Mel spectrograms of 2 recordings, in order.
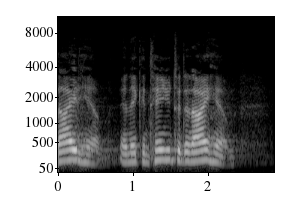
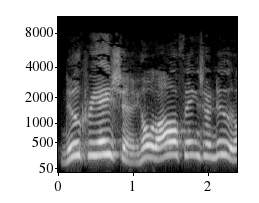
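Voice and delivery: loud, higher ringing proclamation of the verse; proclaiming; 6 semitones higher, 8 dB louder than usual. Real, not acted. Preacher opening the sermon to his congregation, ringing proclamation. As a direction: call it out to the whole church.

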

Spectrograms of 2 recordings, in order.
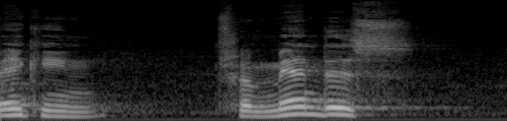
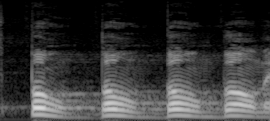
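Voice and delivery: short, punched-out beats; hammered staccato rhythm; 7 dB louder, slower than usual. Shown as a demonstration. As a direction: hit each boom as a separate loud beat. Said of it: "it's very staccato".

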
